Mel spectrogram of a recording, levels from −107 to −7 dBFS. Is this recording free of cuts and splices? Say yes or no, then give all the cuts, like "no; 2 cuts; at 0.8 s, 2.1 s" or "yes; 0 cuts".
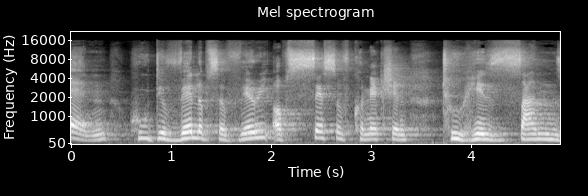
yes; 0 cuts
